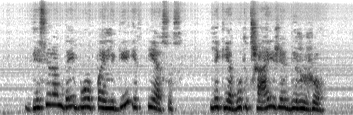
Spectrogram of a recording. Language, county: Lithuanian, Šiauliai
